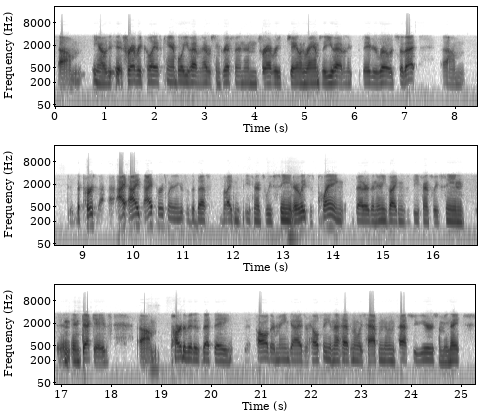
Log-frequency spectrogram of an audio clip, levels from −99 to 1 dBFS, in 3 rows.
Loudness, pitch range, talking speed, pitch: -24 LUFS, 95-105 Hz, 200 wpm, 100 Hz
